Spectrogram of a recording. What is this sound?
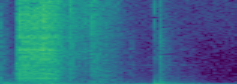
Creaky Door Closing
cabinet, close, creak, Door, foley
